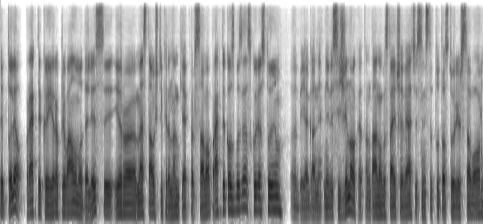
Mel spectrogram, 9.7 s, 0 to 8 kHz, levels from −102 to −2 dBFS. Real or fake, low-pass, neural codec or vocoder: fake; 7.2 kHz; codec, 16 kHz, about 1 kbps, DyCAST, with the encoder's durations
